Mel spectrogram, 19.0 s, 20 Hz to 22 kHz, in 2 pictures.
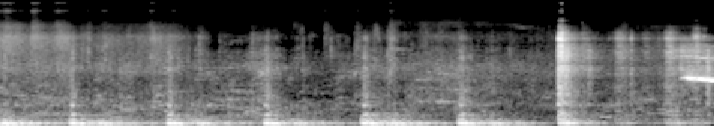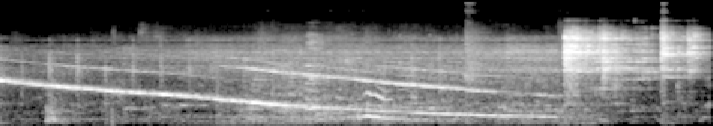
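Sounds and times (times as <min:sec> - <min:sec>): falling whistle tone: 0:09.1 - 0:17.4.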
